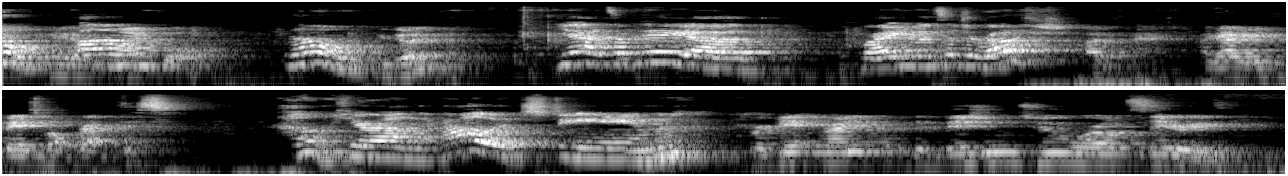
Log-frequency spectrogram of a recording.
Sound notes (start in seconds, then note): none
